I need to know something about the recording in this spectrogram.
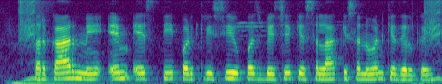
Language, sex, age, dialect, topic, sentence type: Magahi, male, 18-24, Western, agriculture, statement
